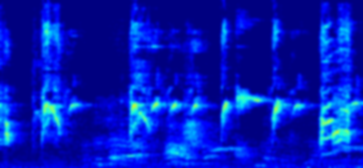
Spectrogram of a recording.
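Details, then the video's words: Young competition-ready songbird sings in loud, high bursts: rapid scratchy chatter mixed with clear whistled slurs, phrases separated by brief gaps of about half a second, steady throughout. "Burung Ocehan Gesit"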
